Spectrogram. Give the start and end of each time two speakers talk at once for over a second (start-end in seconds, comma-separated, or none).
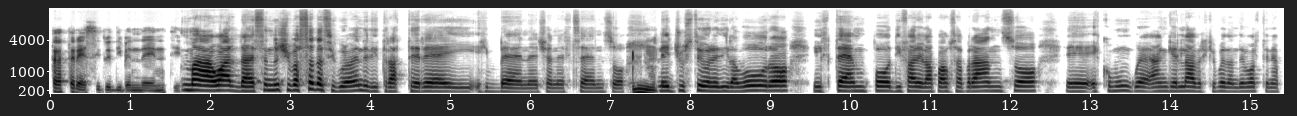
none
